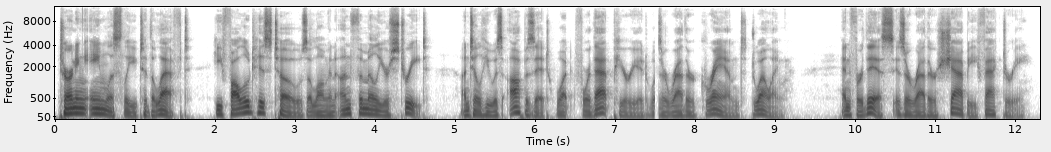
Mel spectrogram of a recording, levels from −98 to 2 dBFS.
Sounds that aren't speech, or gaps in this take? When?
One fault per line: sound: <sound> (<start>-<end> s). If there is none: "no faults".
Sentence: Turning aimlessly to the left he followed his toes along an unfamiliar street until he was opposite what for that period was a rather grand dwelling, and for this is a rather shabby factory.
sound: dropout (7.5-7.5 s)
